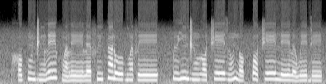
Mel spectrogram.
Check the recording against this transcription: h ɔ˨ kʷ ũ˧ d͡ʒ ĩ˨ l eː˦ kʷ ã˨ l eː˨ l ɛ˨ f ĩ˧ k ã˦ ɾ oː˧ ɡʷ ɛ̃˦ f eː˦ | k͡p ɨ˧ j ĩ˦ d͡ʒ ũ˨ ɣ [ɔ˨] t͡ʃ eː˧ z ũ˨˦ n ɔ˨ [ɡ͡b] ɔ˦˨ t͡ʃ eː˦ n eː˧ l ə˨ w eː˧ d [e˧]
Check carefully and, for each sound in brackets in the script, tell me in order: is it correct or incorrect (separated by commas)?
correct, incorrect, correct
